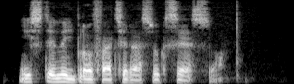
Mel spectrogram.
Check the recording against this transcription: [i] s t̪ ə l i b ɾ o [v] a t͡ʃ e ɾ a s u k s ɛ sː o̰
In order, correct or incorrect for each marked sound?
correct, incorrect: f

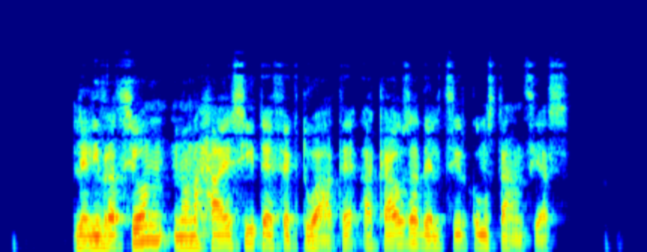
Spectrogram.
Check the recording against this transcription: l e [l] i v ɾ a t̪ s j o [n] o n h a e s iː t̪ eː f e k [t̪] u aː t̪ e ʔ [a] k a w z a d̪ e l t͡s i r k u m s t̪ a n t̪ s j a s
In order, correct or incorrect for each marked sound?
correct, incorrect: nː, correct, correct

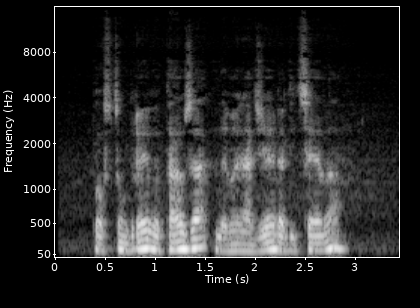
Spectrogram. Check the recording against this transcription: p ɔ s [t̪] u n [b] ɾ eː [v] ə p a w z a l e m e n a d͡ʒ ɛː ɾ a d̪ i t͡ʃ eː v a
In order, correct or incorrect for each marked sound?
correct, correct, correct

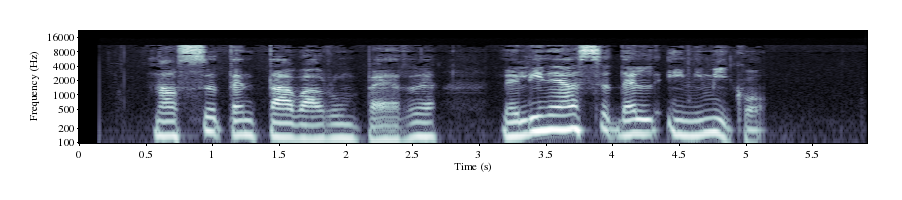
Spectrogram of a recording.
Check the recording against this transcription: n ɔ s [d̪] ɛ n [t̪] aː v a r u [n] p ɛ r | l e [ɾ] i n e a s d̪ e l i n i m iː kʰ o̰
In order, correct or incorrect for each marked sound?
incorrect: t̪, correct, incorrect: m, incorrect: l

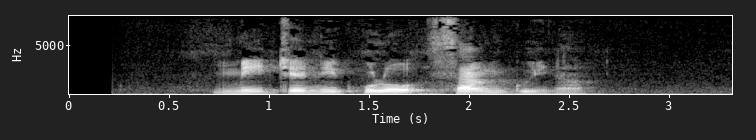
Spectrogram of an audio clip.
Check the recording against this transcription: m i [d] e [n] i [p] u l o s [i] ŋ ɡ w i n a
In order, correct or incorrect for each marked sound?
incorrect: d͡ʒ, correct, incorrect: k, incorrect: a

